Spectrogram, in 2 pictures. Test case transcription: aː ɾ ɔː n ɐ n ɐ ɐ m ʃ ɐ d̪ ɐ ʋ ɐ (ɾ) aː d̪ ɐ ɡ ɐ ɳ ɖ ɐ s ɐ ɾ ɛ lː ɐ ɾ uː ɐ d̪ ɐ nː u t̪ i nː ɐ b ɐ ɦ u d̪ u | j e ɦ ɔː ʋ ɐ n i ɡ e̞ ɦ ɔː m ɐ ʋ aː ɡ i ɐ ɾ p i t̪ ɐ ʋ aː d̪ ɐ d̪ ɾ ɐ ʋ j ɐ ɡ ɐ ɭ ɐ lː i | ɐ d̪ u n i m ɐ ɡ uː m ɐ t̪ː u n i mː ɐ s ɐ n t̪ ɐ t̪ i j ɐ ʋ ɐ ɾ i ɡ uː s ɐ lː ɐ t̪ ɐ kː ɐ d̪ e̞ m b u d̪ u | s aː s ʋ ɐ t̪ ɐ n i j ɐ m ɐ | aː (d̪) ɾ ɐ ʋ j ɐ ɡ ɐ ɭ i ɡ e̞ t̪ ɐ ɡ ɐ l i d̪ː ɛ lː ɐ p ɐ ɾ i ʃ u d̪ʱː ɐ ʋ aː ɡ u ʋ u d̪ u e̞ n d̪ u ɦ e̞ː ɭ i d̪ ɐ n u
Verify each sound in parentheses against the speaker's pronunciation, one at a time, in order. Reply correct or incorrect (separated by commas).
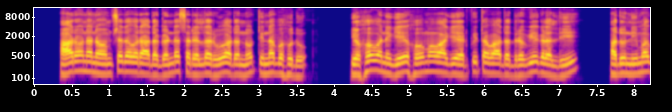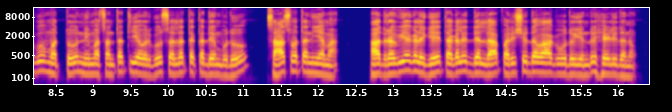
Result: correct, correct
